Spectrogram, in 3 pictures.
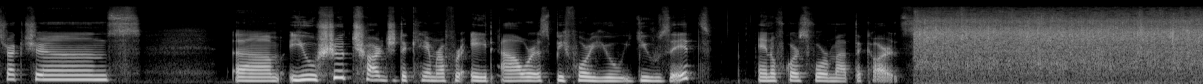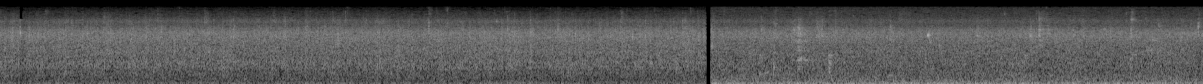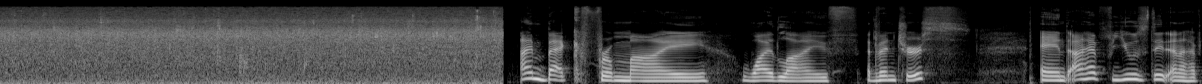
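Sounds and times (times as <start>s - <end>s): steady rain hissing: 9.2s - 29.1s.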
